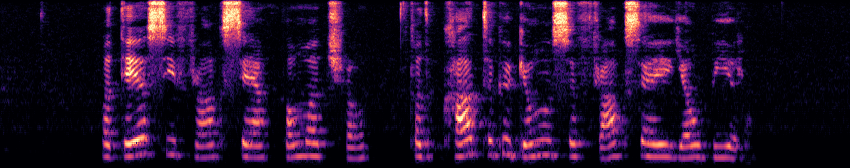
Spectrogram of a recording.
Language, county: Lithuanian, Marijampolė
